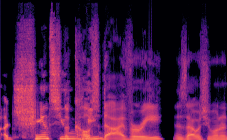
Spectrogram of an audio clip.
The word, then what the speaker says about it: Côte d'Ivoire: to how it's pronounced. There's The not a chance you. The Côte d'Ivoire.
